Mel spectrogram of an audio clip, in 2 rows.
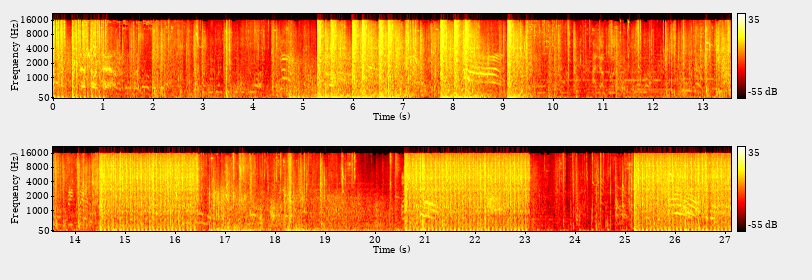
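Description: Call of Duty Modern Warfare 2 campaign firefight, with long bursts of machine gun fire, single shots and booms layered over game noise and radio chatter, loud and nearly continuous.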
